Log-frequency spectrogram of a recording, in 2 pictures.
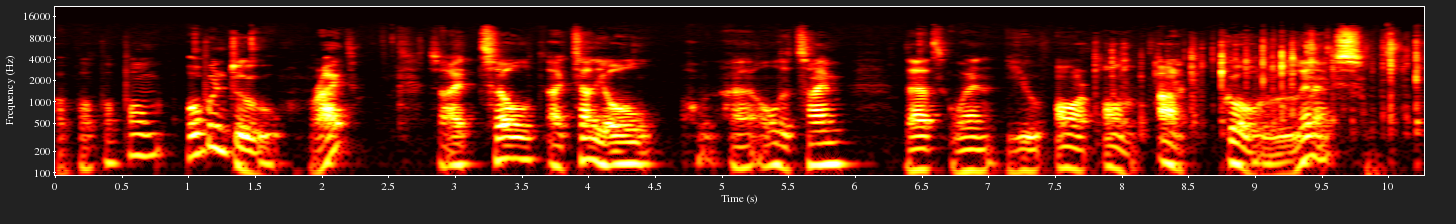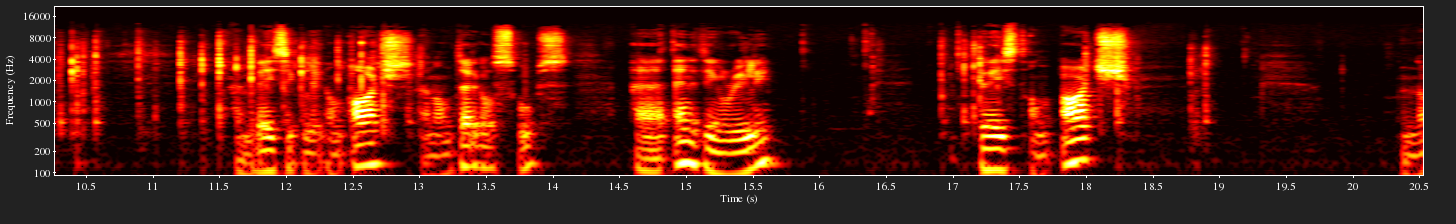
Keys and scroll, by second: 7.5-13.1 typing, 16.9-18.2 typing, 18.8 Return.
